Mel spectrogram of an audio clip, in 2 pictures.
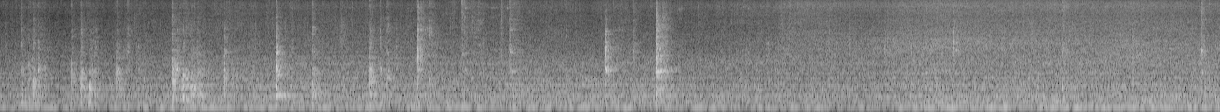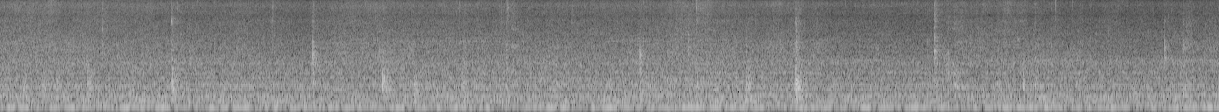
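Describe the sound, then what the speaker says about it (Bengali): Fried crab pieces and potatoes added back into a pan of spiced gravy for Bengali-style crab curry, with a steady close sizzle and repeated scraping stirs, a few sharp clatters early on, no talking. "এবার এক এক করে এই আলু কাঁকড়া এগুলো যেগুলো ভাজা ভেজে রেখেছিলাম সব এর মধ্যে দিয়ে দিতে হবে"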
